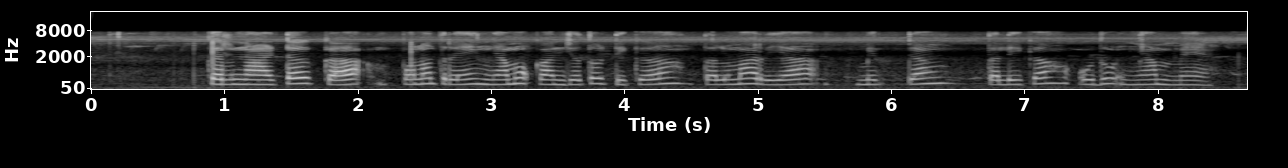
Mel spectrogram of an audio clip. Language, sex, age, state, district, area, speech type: Santali, female, 30-45, Jharkhand, East Singhbhum, rural, read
